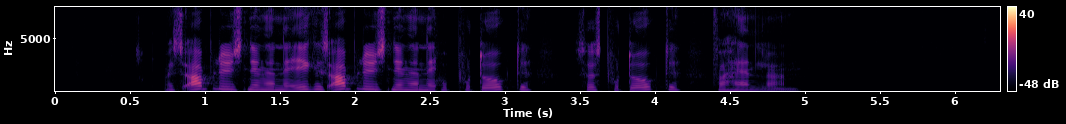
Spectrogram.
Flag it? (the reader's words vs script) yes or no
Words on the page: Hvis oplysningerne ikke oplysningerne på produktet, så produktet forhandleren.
no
